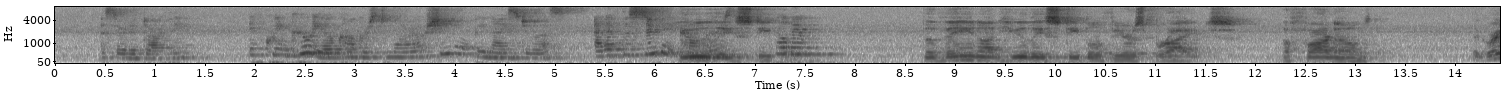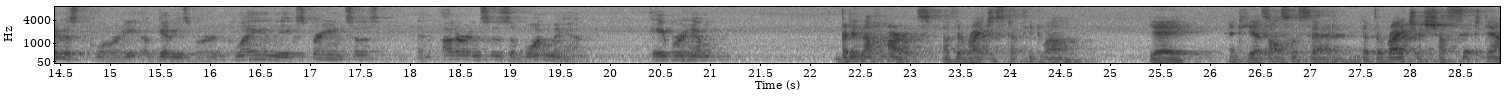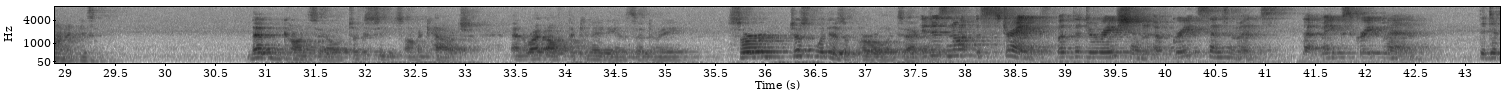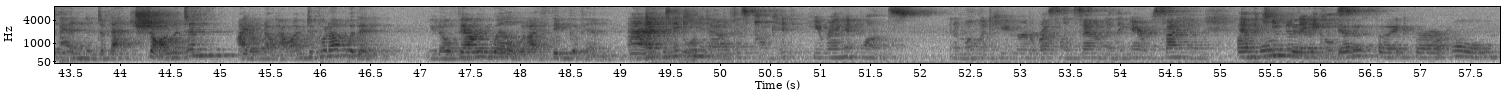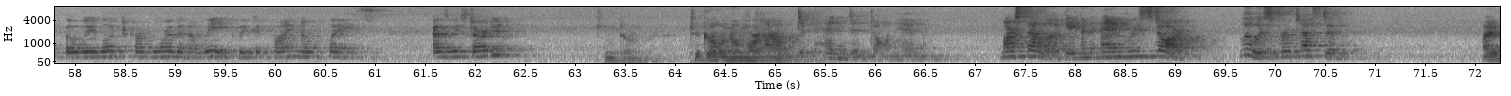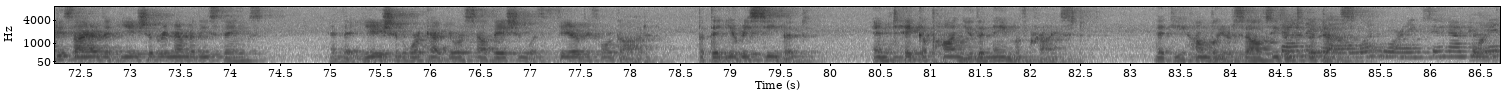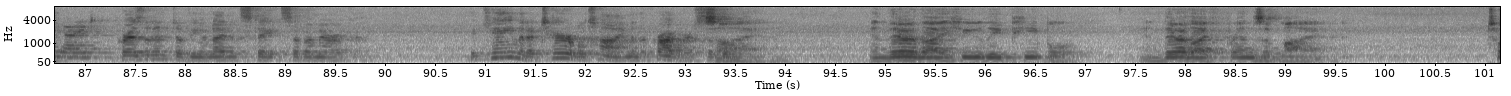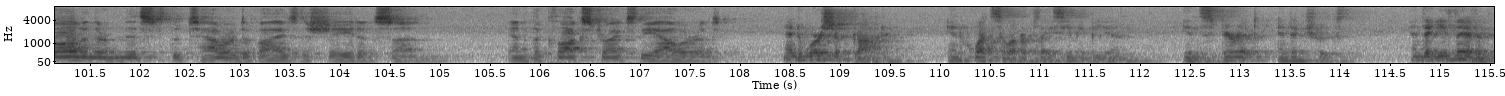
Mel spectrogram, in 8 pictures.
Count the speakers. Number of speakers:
9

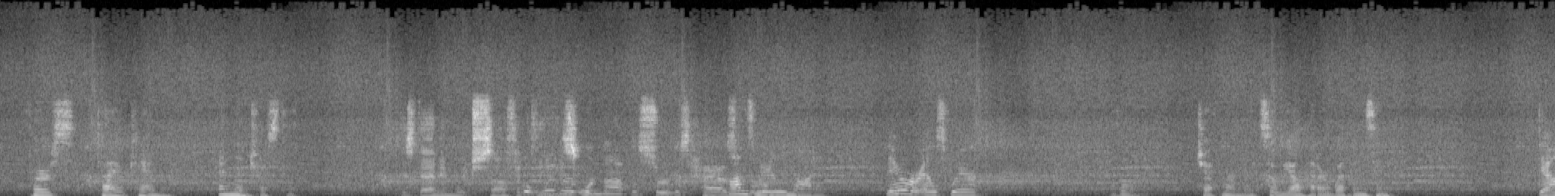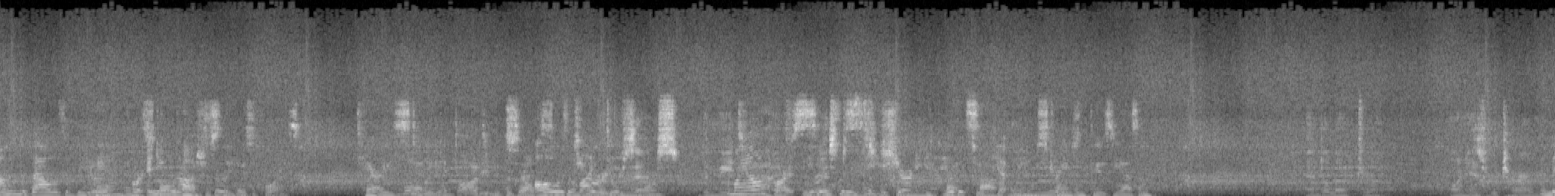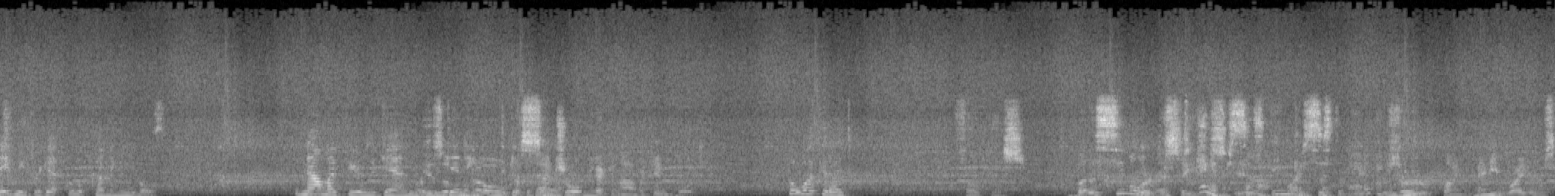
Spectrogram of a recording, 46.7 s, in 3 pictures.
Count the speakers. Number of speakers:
4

